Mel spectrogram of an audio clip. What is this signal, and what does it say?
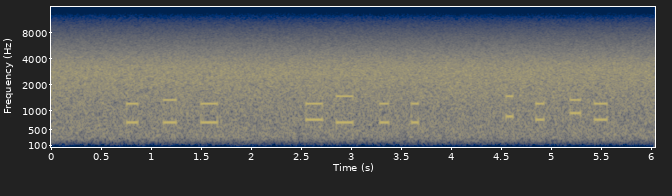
DTMF, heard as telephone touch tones, dialled by hand, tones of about 120 ms, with radio hiss. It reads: 121 4311 9404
